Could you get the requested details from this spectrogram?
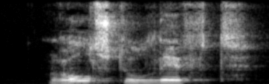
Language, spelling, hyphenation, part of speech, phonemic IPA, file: Dutch, rolstoellift, rol‧stoel‧lift, noun, /ˈrɔl.stu(l)ˌlɪft/, Nl-rolstoellift.ogg
- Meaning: a wheelchair lift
